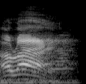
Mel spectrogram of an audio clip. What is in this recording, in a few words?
all right cartoon; Voice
